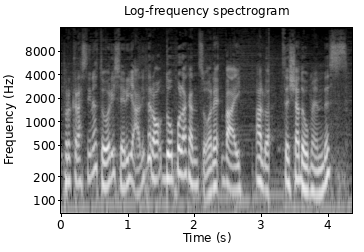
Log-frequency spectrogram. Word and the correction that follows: Shawn Mendes: Shawn Mendes, mamma mia la pronuncia.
